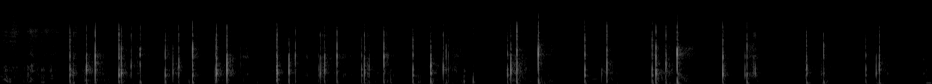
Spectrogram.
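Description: A medium, hollow, white translucent frosted plastic bottle is held sideways and tapped with the fingertips. It gives a long run of quick, dry, clicky taps in uneven bursts, each dying away almost at once with no ring.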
